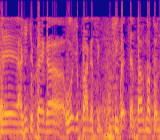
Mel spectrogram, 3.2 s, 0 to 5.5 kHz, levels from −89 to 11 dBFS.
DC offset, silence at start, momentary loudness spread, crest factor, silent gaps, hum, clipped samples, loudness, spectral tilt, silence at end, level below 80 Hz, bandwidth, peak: under 0.1%; 0 s; 3 LU; 8 dB; none; none; 4%; -9 LUFS; -8.5 dB/octave; 0 s; -20 dBFS; 5.4 kHz; 0 dBFS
